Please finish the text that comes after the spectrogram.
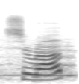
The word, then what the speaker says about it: Sharab: So, Sharab, is that how you say it? Yes, correct.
